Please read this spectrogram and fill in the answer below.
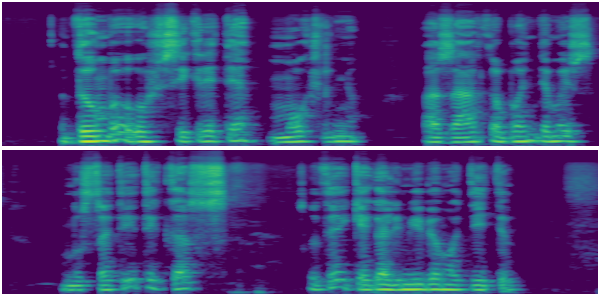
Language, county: Lithuanian, Klaipėda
